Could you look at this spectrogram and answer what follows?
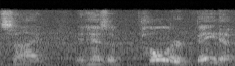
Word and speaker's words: beta: It has a polar beta. Beta rhymes with theta, our usual designation of that angle, with a cosine here and two sines.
